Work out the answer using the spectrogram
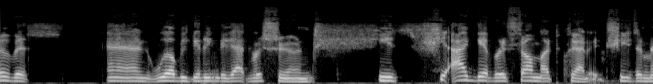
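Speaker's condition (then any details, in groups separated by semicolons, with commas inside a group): Cerebral palsy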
